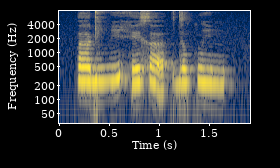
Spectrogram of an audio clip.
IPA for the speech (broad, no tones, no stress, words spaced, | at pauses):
ɜɖi βi hexɜ | də tʷim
